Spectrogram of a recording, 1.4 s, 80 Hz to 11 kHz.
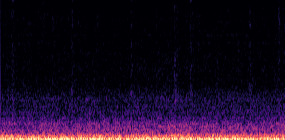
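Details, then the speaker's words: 2001 Chevy Venture van driving: steady low droning roar from a worn right front wheel bearing, heard when turning left and gone when turning right takes weight off the right tire; bearing replaced with integrated ABS sensor. "But when you turn to the left, it's got a roar, and you can basically turn it on or off by just taking that weight off that right tire."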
